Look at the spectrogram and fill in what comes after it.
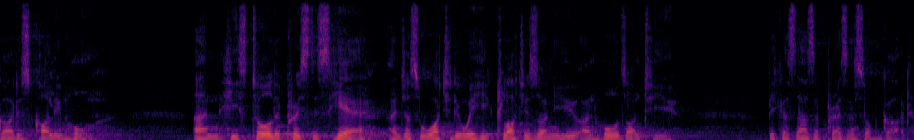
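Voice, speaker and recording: This man's voice has a dark, mellow tone and is somewhat breathy. His intonation stays fairly even. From outside Canada, from a direct-speaking culture. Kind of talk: parish talk.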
